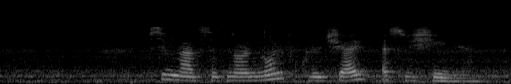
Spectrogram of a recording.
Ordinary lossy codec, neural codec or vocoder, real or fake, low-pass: MP3, 24 kbps; none; real; 7.2 kHz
